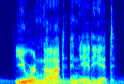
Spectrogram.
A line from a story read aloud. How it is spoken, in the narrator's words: said firmly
